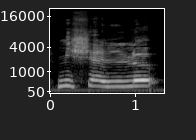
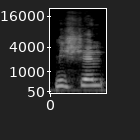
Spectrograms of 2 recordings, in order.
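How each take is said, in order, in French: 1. Le prénom se termine par une voyelle finale ajoutée. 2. Le prénom finit sur le son l. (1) "est un prénom féminin. ... chez nous on prononce les E finaux" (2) "Michel est un prénom masculin"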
